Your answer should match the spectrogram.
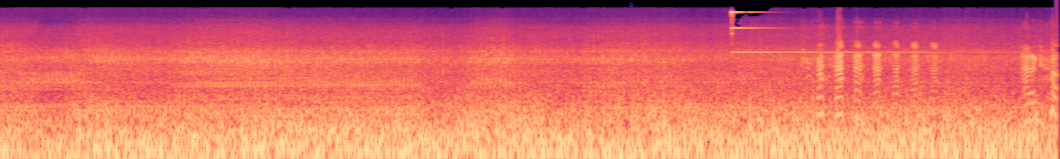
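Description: Harley-Davidson Dyna Low Rider's V-twin engine running at cruising speed, heard under a heavy, steady rumble of wind on the microphone. A thin steady high tone comes in near the end.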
